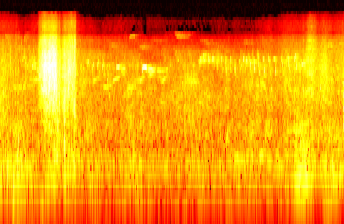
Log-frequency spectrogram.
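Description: A short, loud rustle about a second in, then a small songbird chirping and giving a quick, even trill over an outdoor background.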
